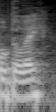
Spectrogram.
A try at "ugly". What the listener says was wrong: He gets an extra syllable in the word ugly. Ugly. Ugly.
